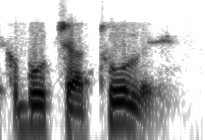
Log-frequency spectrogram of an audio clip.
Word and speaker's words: Kabucha Tuli: I know with the outside we say stickball, but when we announce it, we say Kabucha Tuli is how we pronounce it for the tournaments and all.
